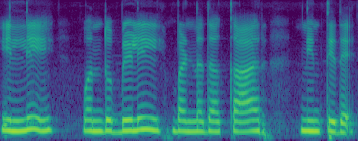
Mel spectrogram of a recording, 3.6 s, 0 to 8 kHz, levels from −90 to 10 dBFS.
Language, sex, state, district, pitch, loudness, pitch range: Kannada, female, Karnataka, Bangalore, 225 Hz, -12 LUFS, 215-230 Hz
